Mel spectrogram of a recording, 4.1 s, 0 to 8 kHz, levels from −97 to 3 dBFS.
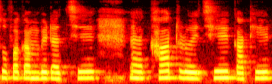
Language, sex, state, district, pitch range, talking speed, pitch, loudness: Bengali, female, Odisha, Khordha, 220-230 Hz, 100 wpm, 225 Hz, -14 LUFS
